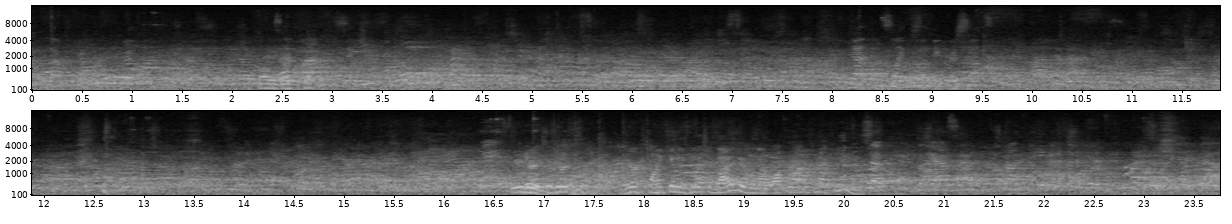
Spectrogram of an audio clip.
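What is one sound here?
A crowd of men and women chat and murmur all at once in a large echoing hall.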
